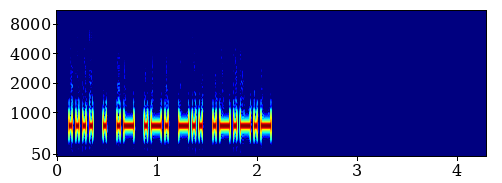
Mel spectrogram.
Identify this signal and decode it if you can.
Morse code, heard as a keyed tone, about 36 wpm, 700 Hz. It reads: HEARD.
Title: Sentences from Top 1600 Words 35wpm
